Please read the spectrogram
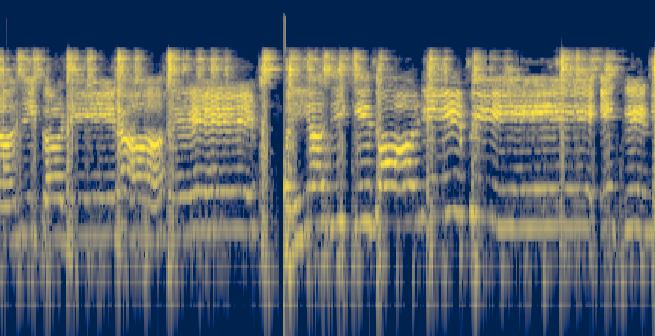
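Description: Hindi devotional bhajan music: a high, wavering vocal line over a steady percussion beat, with a brief break just before the middle.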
